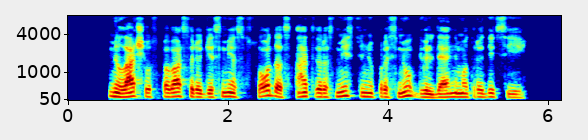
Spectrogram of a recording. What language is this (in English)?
Lithuanian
